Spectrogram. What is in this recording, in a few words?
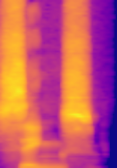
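"sings", British English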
